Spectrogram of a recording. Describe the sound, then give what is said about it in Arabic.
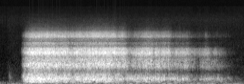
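A deep inhale taken during a guided breathing exercise: one long, steady breath drawn in for about four seconds, softening a little toward the end. “رح تكون أطول شوي مع نفس أعمق فخلينا نبدأ شهيق”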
